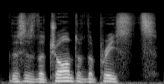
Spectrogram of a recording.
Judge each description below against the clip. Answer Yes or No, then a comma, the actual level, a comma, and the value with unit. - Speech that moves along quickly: Yes, fast, 255 wpm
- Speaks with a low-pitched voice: Yes, low, 120 Hz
